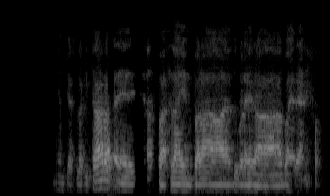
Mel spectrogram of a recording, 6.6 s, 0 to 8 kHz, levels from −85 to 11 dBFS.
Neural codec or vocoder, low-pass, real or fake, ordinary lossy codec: codec, 44.1 kHz, 7.8 kbps, DAC; 7.2 kHz; fake; none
